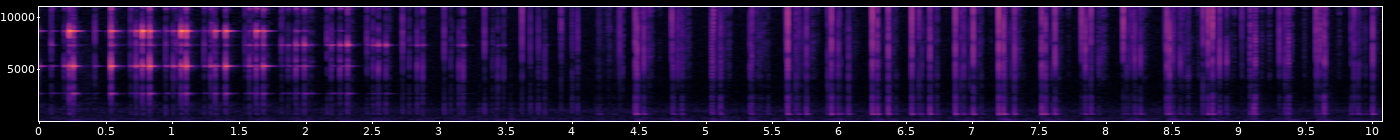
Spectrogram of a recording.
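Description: Long nails tap quickly on the sides and base of a clear, etched, empty pint glass held on its side. The first couple of seconds bring louder, bright clinks with a high ringing tone. These give way to a steady stream of short, crisp ticks, about three per second, each with a brief mid-pitched ring over a low background hum.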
